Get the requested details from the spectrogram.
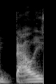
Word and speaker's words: Bally: I've been saying Bally. Yeah. So my apologies. – Like Bollywood. – Yeah. – Yeah. No, it's Bally.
